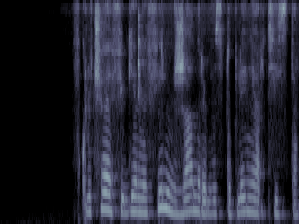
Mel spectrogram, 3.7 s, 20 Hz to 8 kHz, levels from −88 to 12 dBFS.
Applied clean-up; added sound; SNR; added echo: neural mask model Resemble Enhance denoiser.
